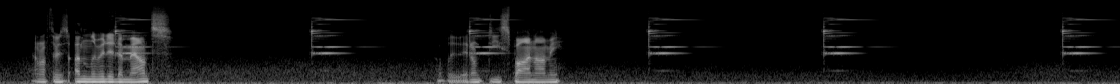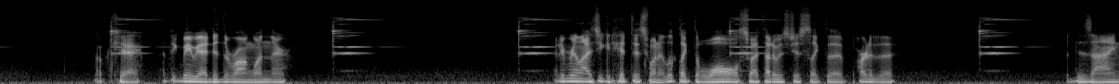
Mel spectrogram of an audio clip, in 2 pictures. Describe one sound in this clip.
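A pickaxe strikes rock with sharp, ringing clinks.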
